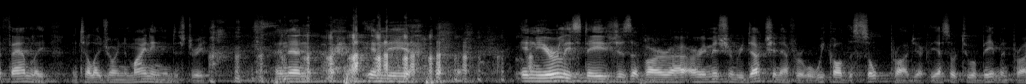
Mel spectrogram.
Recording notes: This episode features a round-table discussion on clean mining recorded live at The Northern Miner's Progressive Mine Forum held at the MaRS Discovery District in Toronto in October 2018.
